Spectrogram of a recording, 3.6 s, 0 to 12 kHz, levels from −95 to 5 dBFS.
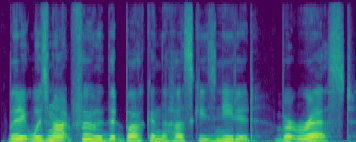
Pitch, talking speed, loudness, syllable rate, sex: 195 Hz, 220 wpm, -16 LUFS, 4.6 syllables/s, female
